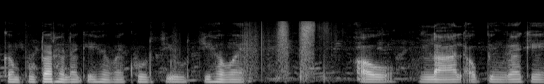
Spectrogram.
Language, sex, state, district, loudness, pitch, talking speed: Chhattisgarhi, male, Chhattisgarh, Sukma, -24 LUFS, 115 Hz, 145 wpm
